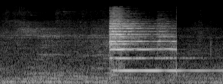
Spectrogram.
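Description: A metal temple bell struck once about a second in, a sudden bright clang that settles into one steady tone and goes on ringing as it slowly fades.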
